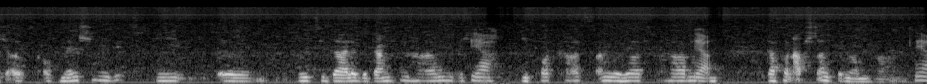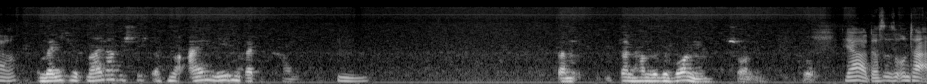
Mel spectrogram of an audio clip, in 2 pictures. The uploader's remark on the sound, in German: Ich bitte, die mindere Tonqualität zu entschuldigen.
